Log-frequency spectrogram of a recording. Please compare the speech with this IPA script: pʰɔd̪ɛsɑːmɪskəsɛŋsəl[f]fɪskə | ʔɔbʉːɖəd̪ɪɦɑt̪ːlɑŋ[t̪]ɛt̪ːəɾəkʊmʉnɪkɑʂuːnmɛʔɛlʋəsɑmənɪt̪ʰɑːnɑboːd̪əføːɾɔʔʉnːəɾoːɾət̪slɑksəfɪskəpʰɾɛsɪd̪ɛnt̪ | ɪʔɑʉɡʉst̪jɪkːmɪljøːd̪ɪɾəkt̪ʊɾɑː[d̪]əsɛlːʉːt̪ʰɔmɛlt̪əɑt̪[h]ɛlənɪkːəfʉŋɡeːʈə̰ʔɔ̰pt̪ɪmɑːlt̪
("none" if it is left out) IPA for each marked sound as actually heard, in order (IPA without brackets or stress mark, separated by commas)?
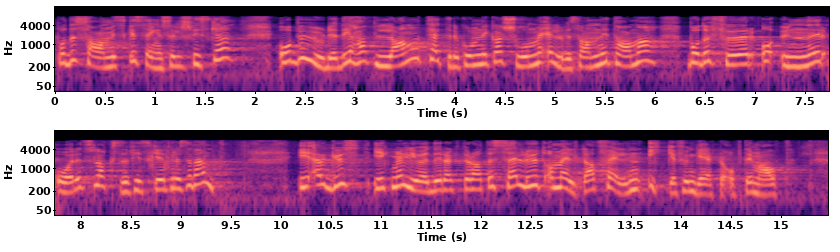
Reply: s, t̪ʰ, t̪, f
